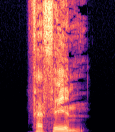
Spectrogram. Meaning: 1. singular imperative of verfilmen 2. first-person singular present of verfilmen
- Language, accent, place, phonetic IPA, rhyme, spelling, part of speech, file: German, Germany, Berlin, [fɛɐ̯ˈfɪlm], -ɪlm, verfilm, verb, De-verfilm.ogg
